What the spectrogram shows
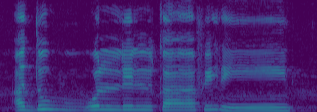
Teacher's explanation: ملا رہے ہیں کیونکہ واو کے پر شد ہے، اسی طرح واو کی دو پیش کو لام کے ساتھ ملاتے ہوئے پڑھیں گے کیونکہ لام کے اوپر بھی شد ہے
